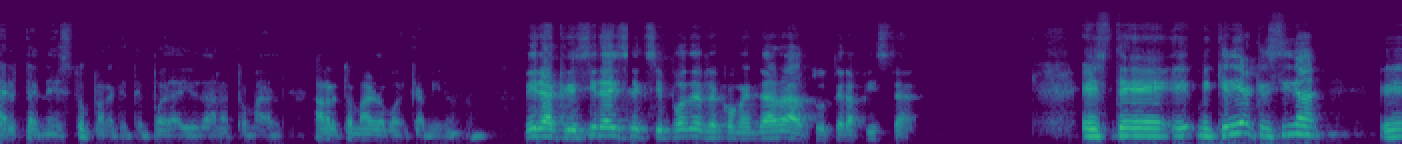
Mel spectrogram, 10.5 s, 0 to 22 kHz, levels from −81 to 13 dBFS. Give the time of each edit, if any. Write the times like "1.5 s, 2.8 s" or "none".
3.7 s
